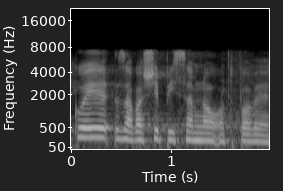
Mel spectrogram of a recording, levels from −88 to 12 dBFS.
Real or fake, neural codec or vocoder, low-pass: real; none; 7.2 kHz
